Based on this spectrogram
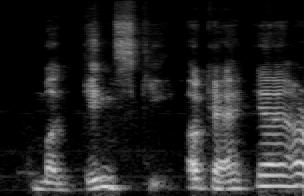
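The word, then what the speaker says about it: Mlodzinski: All right, so Matt is telling me that's pronounced Maginski.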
